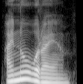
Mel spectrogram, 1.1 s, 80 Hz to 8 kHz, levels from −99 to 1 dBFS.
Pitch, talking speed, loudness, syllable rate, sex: 145 Hz, 270 wpm, -13 LUFS, 5.8 syllables/s, male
